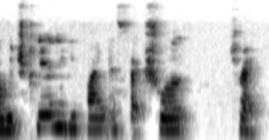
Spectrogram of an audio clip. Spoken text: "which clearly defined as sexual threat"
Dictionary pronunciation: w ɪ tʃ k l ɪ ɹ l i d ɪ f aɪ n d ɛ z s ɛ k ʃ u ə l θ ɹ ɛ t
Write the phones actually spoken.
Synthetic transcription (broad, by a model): w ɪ tʃ k l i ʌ l i d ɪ f aɪ n ɛ s ɛ k ʃ u ə l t ɹ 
